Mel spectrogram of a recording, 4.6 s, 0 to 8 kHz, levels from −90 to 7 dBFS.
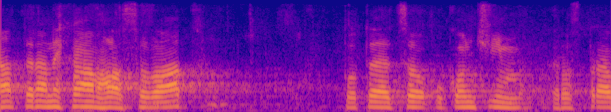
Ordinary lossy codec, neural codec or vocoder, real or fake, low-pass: Opus, 16 kbps; none; real; 7.2 kHz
